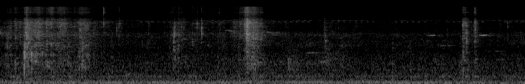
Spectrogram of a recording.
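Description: Quiet outdoor ambience with a handful of brief crackles and rustles of dry leaves and litter, the loudest about two and a half seconds in, over a faint steady low hum.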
